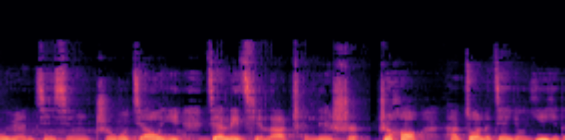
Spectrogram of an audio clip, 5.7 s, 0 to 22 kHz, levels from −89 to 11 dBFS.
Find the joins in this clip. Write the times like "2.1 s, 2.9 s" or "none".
3.7 s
